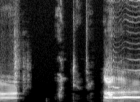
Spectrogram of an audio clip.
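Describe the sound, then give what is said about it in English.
People imitate an elk call with their voices: a short, loud groaning tone, a pause with a few faint scattered noises, then a long, loud droning call topped by a thin rising whine. “Does that sound like an elk, guys? It's not bad. I don't think it's super accurate.”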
